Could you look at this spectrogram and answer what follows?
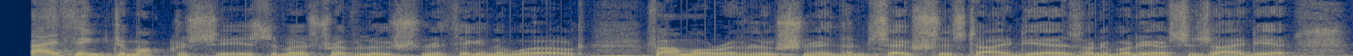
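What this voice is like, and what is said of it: British English accent. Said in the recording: “So this is a British man. ... you'll know by the accent”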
